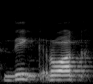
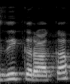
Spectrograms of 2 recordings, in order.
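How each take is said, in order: First: The word ends on a bare consonant. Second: The word ends with an added vowel. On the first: The speaker calls it right. "दुरुस्त अदायगी है" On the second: The speaker calls it wrong. "अगर कोई साकिन ना करे"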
